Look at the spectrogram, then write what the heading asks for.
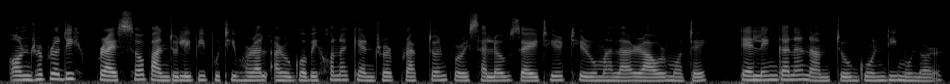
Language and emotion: Assamese, neutral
